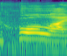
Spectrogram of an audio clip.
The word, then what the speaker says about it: hola: but he keeps saying hola instead of hola hola yeah you have to say hola because the Archie is not pronounced in the in the letter and hola and he's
